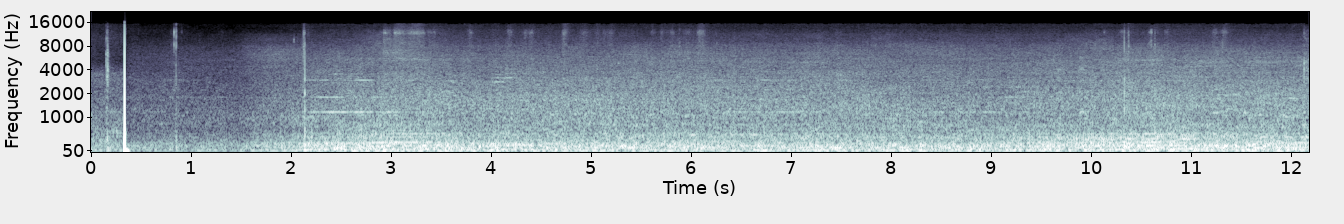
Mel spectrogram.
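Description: A single sharp click as the detachable mic's plug is pushed into the earphone's jack. From about two seconds in, a steady low rumble of distant city traffic follows.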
